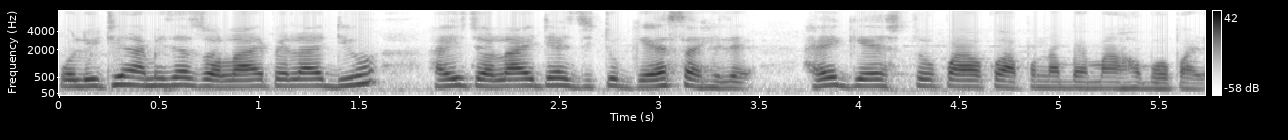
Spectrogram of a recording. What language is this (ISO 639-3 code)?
asm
